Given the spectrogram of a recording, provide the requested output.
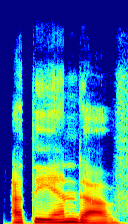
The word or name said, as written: at the end of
